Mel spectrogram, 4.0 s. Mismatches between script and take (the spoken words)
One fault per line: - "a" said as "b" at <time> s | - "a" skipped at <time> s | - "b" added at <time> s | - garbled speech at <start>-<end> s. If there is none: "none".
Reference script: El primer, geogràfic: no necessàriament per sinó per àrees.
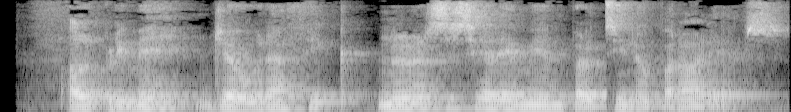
none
